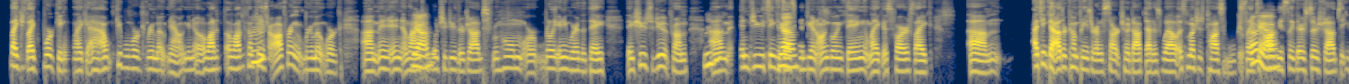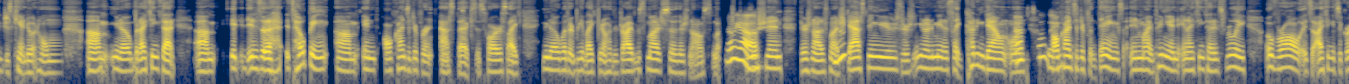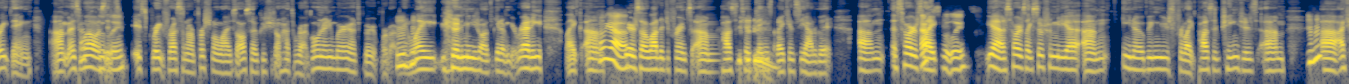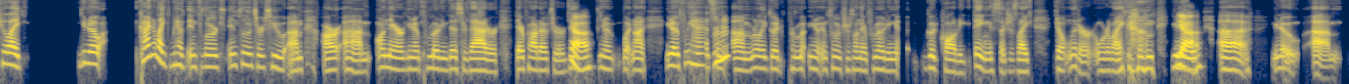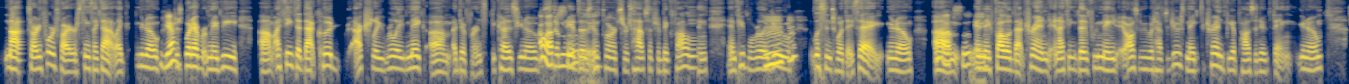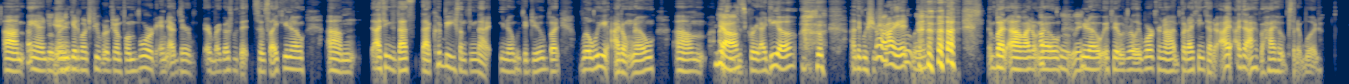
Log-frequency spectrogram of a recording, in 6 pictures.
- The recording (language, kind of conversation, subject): English, unstructured, How do you think technology will influence social interactions and community-building in the next decade?
- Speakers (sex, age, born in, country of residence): female, 20-24, United States, United States; female, 45-49, United States, United States
- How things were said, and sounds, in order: other background noise; other noise; laughing while speaking: "you"; throat clearing; laughing while speaking: "um"; chuckle; laugh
